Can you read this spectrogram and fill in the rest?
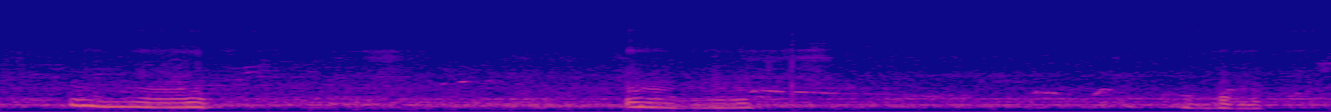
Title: George the snoring white boxer puppy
